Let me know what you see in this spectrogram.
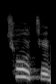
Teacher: T-nı daha incə şəkildə tələffüz edirəm. Çünki əgər samitdən sonra qalın sait gəlirsə, biz avtomatik həmin samiti qalın tələffüz edirik.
